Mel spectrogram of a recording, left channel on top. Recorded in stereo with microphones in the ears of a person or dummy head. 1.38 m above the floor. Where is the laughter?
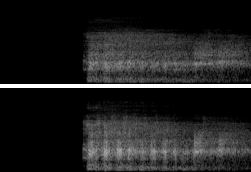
35° right (ahead or behind), 0.5 m; by 2.4 s 80° right, 0.9 m.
